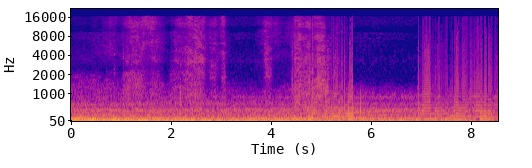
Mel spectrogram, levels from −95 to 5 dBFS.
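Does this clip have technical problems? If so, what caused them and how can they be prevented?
Yes. Throughout, the sound is swirly and hollow, with blurred attacks and nothing above 16.6 kHz, likely generation loss from about four lossy re-encodes, which fits an AAC chain. Each pass re-quantises on a shifted frame grid, stacking noise and spectral holes. Keep a lossless master and encode only once.

From 4.43 to 5.63 s and from 6.95 s to the end, the audio turns into a rigid 100 Hz metallic buzz. That's likely robotic sound from repeated short buffers: a 10 ms chunk gets replayed while most of the real audio is skipped. Larger buffers or a faster audio thread would prevent it.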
